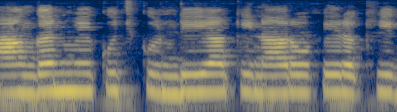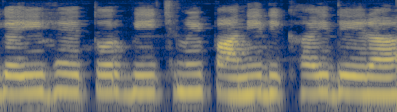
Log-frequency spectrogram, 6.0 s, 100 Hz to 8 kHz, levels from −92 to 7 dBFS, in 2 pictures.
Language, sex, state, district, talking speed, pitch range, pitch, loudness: Hindi, female, Odisha, Khordha, 160 wpm, 210-220 Hz, 215 Hz, -18 LUFS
